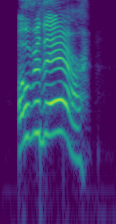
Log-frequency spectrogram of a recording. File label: look, teen girl; player; survivor; voice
